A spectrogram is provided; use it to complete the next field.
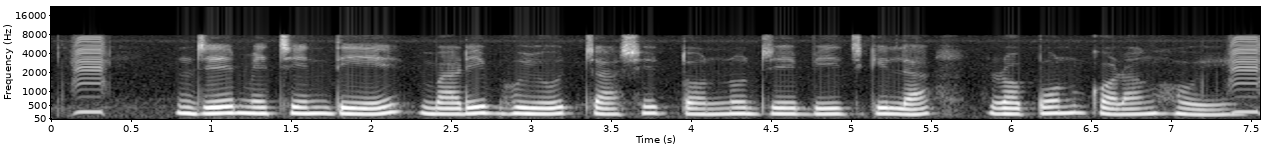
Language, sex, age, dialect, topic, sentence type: Bengali, female, 25-30, Rajbangshi, agriculture, statement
